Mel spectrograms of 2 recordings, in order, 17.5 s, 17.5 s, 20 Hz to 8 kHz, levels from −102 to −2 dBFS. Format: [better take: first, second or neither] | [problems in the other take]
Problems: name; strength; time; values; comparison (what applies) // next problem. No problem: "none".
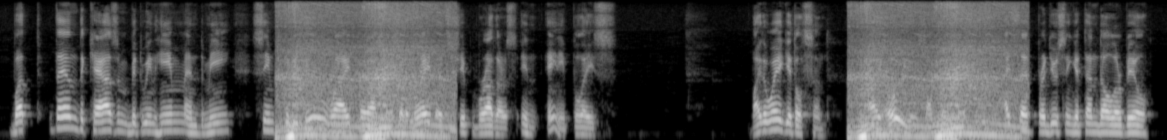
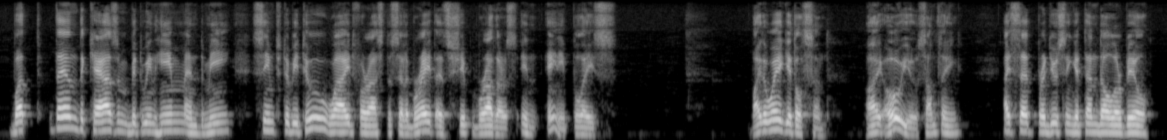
second | background sound (Accelerating, revving, vroom / Car); 5 dB above the speech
